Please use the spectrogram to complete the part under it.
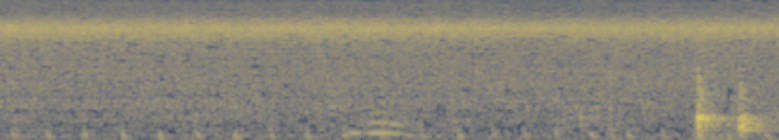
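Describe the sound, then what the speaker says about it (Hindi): Onion, garlic, ginger and tomato for a dhaba-style potato and eggplant curry fry in a pan, a steady close sizzle with rhythmic stirring scrapes and a sharp clatter near the end, no voices. "प्याज लहसुन अदरक डालेंगे। भून रहा है"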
